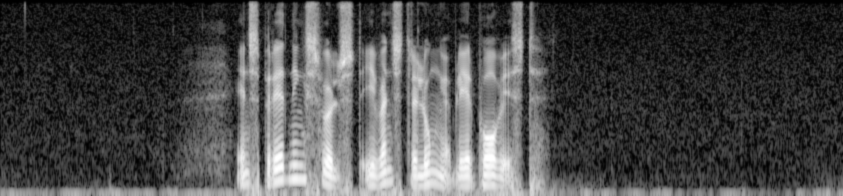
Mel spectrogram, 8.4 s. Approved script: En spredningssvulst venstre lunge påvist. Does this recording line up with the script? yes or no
no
